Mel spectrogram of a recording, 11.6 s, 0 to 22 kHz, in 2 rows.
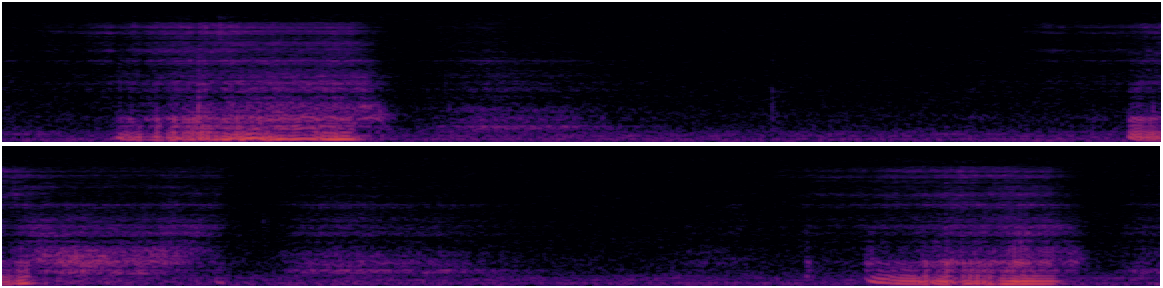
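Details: Relaxing snoring sound-effect recording for sleep: three loud, low, rattling inspiratory snores, each followed by a softer exhale, about 15 breaths a minute; snoring.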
